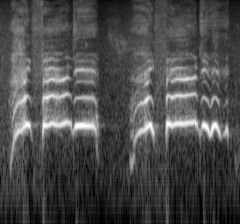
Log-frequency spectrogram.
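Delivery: very high, very slow, drawn-out loud scream. Retelling a phone message from the kennel worker: imitating someone screaming. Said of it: "she's screaming".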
